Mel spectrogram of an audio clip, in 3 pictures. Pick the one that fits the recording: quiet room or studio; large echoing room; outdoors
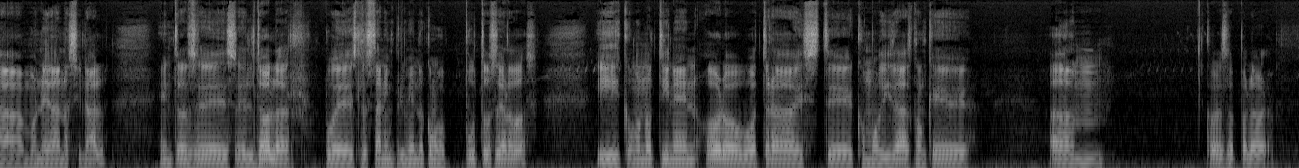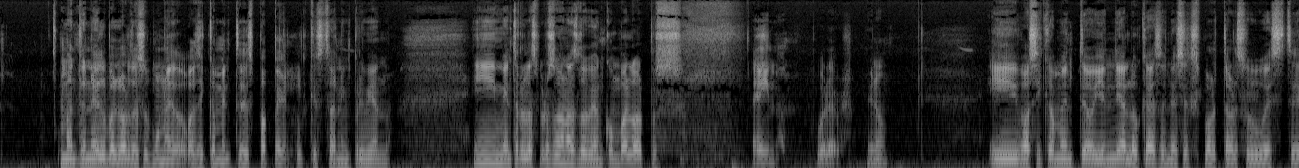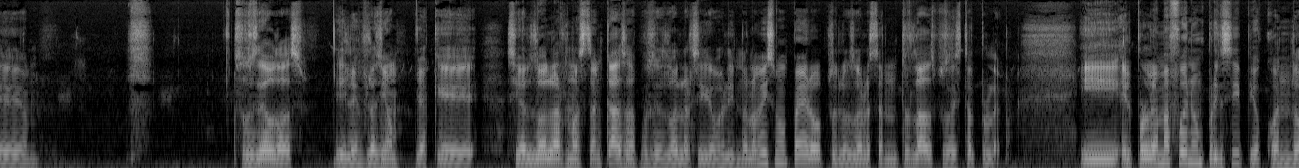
outdoors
